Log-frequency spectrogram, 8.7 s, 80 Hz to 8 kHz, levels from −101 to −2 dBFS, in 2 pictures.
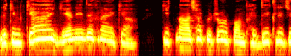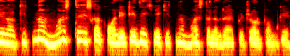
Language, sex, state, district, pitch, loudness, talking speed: Hindi, female, Jharkhand, Sahebganj, 250 Hz, -15 LUFS, 205 wpm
